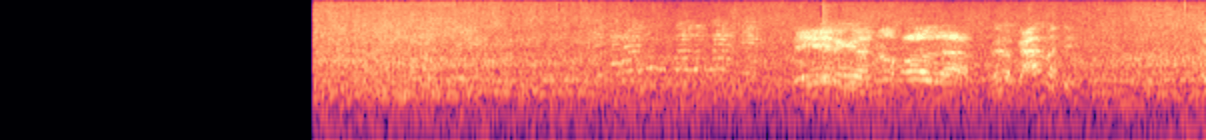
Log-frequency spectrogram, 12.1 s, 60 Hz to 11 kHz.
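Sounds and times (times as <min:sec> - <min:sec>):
steady rushing noise on boat: 0:03.1 - 0:12.0.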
